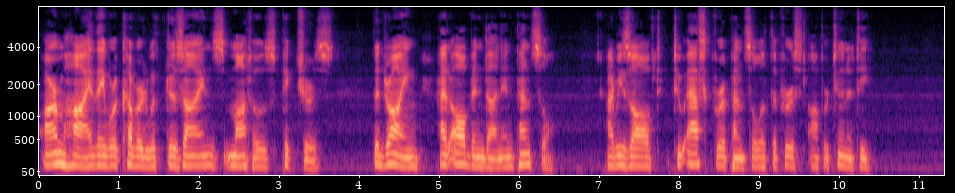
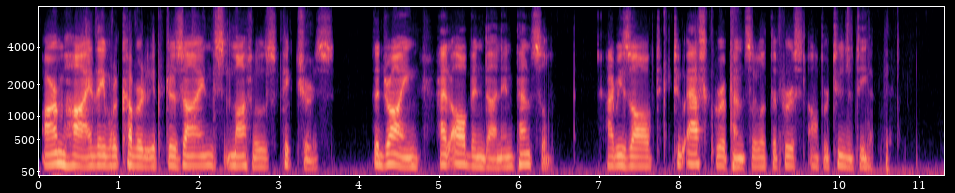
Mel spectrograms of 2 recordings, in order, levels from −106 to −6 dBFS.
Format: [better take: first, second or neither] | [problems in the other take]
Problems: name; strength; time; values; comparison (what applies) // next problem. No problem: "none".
first | noise reduction (neural diffusion model UNIVERSE++)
